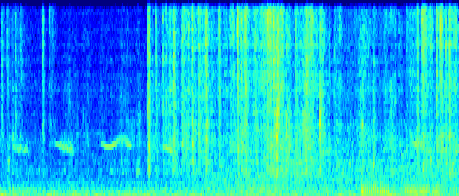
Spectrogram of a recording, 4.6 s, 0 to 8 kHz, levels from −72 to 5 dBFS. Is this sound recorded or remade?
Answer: remade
